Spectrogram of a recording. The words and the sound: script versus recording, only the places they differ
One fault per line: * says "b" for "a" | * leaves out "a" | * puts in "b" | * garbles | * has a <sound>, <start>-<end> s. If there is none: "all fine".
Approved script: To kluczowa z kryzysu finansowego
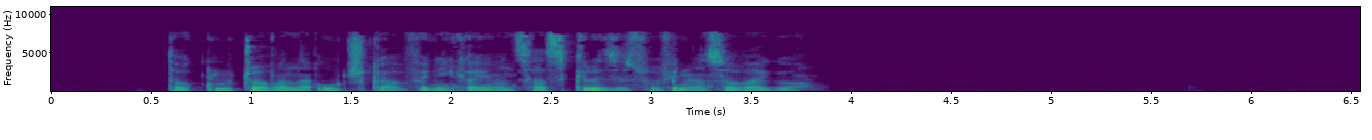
* puts in "nauczka wynikająca"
